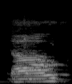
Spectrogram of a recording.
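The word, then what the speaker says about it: doubt: जब टी से पहले, यानी कि टी है, इससे पहले क्या आया है, बी आया तो बी क्या रहेगा, साइलेंट रहेगा। अब इसे क्या पढ़ा जाएगा, डाउट पढ़ा जाएगा।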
